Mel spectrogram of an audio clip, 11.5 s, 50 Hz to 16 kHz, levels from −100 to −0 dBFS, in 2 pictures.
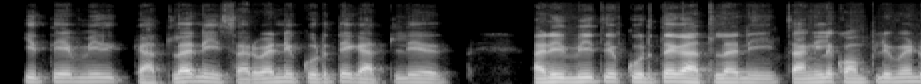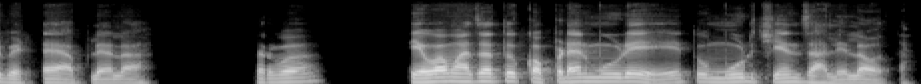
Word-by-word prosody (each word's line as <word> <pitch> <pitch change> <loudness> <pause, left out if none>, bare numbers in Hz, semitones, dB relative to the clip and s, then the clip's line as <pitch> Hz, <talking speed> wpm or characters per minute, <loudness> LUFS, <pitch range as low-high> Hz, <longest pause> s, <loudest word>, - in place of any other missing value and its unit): की 135 - -2
ते 135 -1 +1
मी 135 +1 -4 0.2
घातलं 125 +7 +2
नाही. 135 -4 -3
सर्वांनी 125 +3 -1
कुर्ते 130 +2 -2
घातले 125 0 -2
आहेत 115 -2 -3 0.6
आणि 130 +2 +6
मी 135 +2 +2
ते 140 - +2
कुर्ते 135 +1 +2
घातलं 125 -1 +4
नाही. 115 -1 -5
चांगले 125 +4 +2
कॉम्प्लिमेंट 130 +3 -1
भेटत 110 -2 -5
आहे 115 - +2
आपल्याला. 105 +1 -3 0.7
तर 120 - -3
मग 130 +4 -1 0.6
तेव्हा 130 +2 +7
माझा 145 0 +3
तो 150 - +3
कपड्यांमुळे 135 -4 +1
तो 135 - -1
मूड 130 +2 -2
चेंज 130 0 -3
झालेला 105 0 -2
होता. 100 - -6
125 Hz, 160 wpm, -24 LUFS, 115-135 Hz, 0.7 s, तेव्हा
